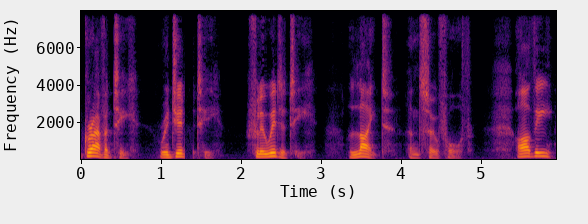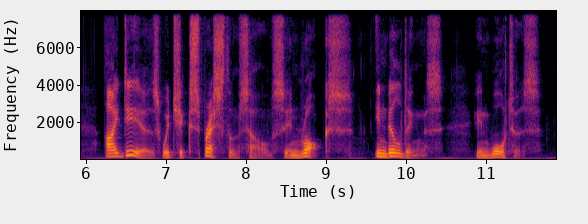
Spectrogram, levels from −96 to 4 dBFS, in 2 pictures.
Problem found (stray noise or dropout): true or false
true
